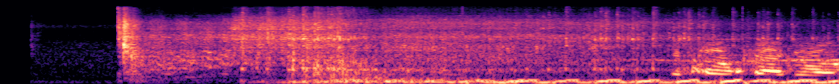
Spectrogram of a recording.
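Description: A car engine starting with a sudden burst about half a second in, then running with an even pulse about four times a second. A brief pitched, voice-like sound comes in near the end.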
